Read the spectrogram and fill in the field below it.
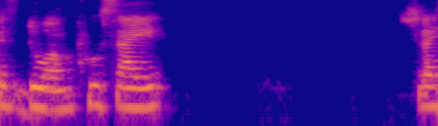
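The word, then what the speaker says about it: Duangphouxay: it's not yep um my middle name is duan pusay should i spell it it's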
